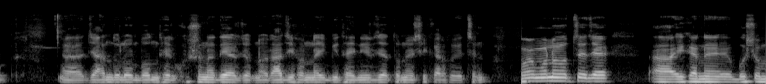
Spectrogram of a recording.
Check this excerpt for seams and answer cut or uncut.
cut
